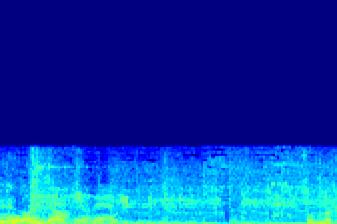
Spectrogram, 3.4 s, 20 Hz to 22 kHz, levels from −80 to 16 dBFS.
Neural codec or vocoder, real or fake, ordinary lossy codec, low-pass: none; real; none; none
